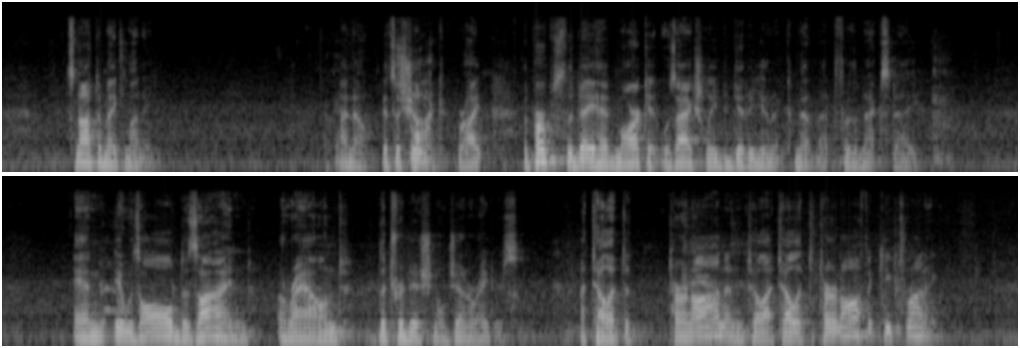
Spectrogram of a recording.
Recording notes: LIVE! From the main stage at The Energy Authority's 2023 Energy Symposium.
